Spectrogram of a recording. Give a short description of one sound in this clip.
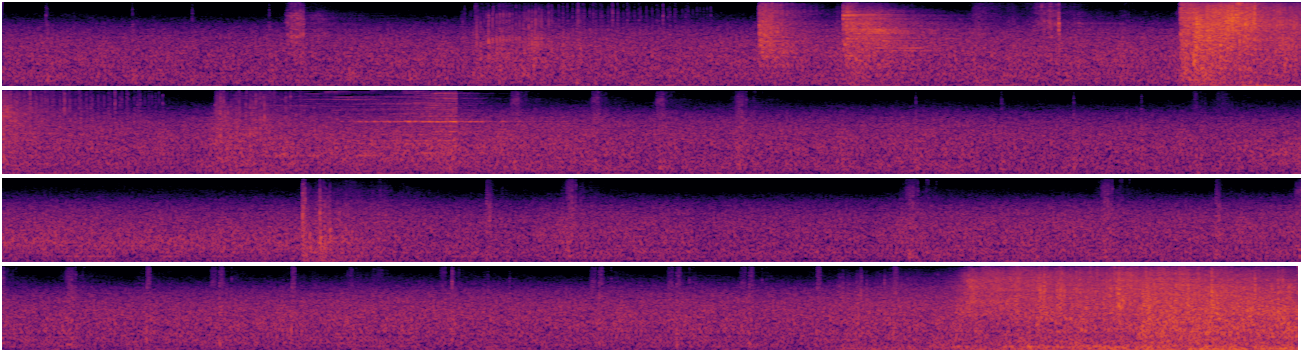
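Armored footsteps clatter on a stone floor.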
